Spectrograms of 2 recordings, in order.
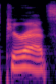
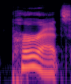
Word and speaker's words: Puretz: So then I was that's why I'm saying it's Purettes like Purel so that no one ever says it rhymes with Tourette's anymore.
